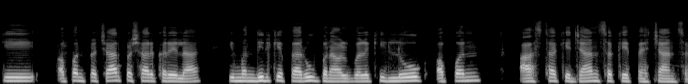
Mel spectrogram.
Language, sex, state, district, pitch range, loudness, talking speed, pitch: Bhojpuri, male, Bihar, Saran, 145-170 Hz, -19 LUFS, 185 wpm, 155 Hz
